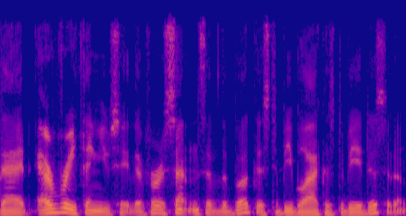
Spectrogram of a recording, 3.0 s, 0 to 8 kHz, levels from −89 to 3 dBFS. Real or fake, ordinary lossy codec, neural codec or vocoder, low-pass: real; Opus, 64 kbps; none; 7.2 kHz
